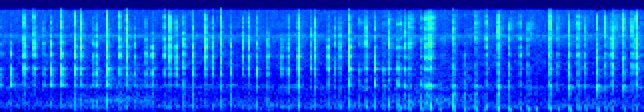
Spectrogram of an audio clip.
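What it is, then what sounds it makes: Bamboo coaster. A round, flat, solid bamboo or wood coaster is held upright and tapped quickly with the fingertips and nails. It gives a rapid, steady stream of short, dry taps that mix soft low knocks with bright, crisp nail clicks, each dying away almost instantly.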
